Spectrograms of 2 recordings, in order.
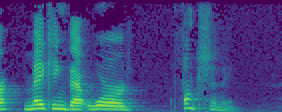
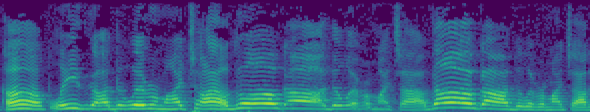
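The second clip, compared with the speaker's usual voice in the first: mock pleading prayer. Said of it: "they'll beg and they'll plead".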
